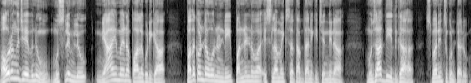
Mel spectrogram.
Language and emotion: Telugu, neutral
